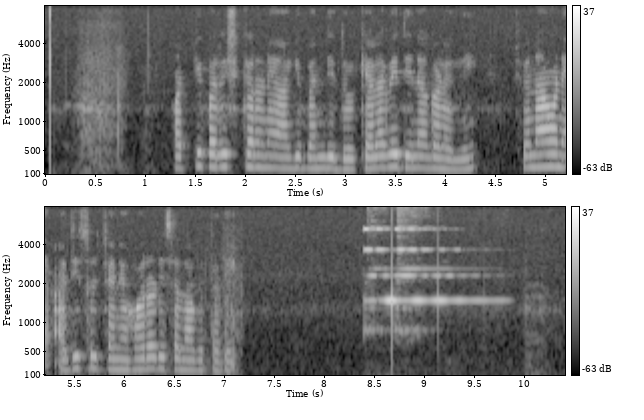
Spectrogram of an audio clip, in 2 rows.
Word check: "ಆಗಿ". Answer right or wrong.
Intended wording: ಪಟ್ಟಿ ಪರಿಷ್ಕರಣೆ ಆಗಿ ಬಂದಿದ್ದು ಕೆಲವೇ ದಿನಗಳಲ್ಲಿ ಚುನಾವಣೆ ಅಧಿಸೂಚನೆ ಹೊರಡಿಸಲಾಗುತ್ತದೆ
right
